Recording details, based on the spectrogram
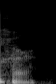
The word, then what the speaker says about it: her: Upon her, 那个 her, h, 也会在发音当中被怎么样呢？ – 省略掉。 – 被省略掉 upon her。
